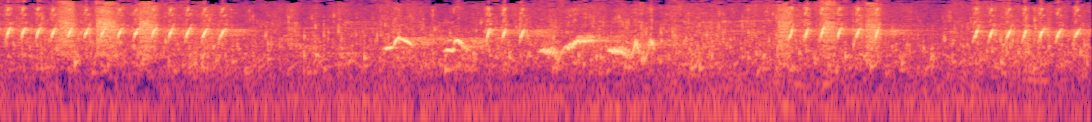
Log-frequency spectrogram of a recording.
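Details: Training song of a white-rumped shama, played so a bird that has gone quiet will sing again: bursts of rapid, evenly spaced high notes alternate with a few lower, twisting whistled phrases.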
